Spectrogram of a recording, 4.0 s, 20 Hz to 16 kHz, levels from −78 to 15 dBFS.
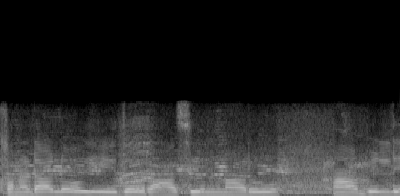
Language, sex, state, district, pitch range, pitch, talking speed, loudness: Telugu, female, Andhra Pradesh, Annamaya, 200-215 Hz, 210 Hz, 105 wpm, -15 LUFS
